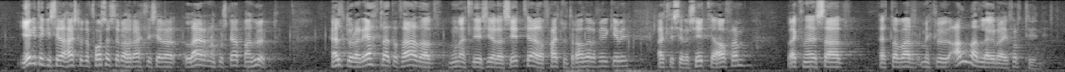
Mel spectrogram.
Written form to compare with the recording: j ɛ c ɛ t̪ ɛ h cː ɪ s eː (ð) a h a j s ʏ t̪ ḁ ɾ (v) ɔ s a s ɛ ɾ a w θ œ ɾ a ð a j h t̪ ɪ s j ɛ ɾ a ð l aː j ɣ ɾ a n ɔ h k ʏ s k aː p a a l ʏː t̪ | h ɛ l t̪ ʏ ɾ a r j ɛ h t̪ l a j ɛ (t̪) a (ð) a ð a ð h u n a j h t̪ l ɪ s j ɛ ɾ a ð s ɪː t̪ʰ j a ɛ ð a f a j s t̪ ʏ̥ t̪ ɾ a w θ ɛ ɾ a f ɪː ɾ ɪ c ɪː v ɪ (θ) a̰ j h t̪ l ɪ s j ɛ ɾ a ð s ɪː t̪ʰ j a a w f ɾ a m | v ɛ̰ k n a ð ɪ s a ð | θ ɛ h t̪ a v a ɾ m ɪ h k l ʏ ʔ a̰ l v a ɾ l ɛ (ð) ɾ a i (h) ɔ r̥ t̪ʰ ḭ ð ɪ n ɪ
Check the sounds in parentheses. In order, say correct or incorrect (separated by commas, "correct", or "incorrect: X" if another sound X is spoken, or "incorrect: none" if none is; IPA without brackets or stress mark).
correct, incorrect: f, correct, incorrect: θ, incorrect: ð, incorrect: ɣ, incorrect: f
